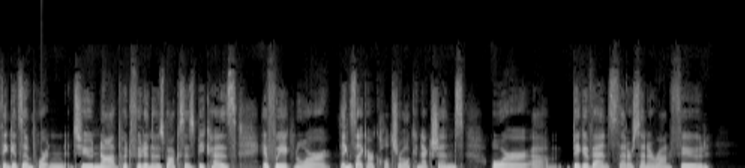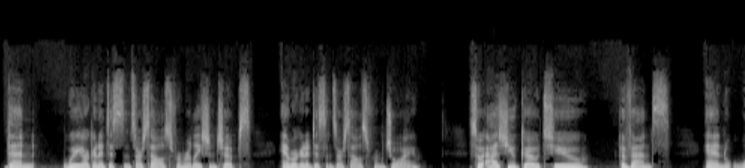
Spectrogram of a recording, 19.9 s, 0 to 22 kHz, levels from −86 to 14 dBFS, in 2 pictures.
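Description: At 0.56 s and again at 16.5 s there is an overlap between stream segments. Two adjoining segments claimed the same stretch of time, so the player trimmed away audio that had never actually been duplicated, about 6 ms at the first point and 13 ms at the second. Each is heard as a short click or hitch in the speech. On a waveform the trace jumps abruptly at each spot, and a spectrogram shows a thin vertical broadband line. The timing fits 2-second segments.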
